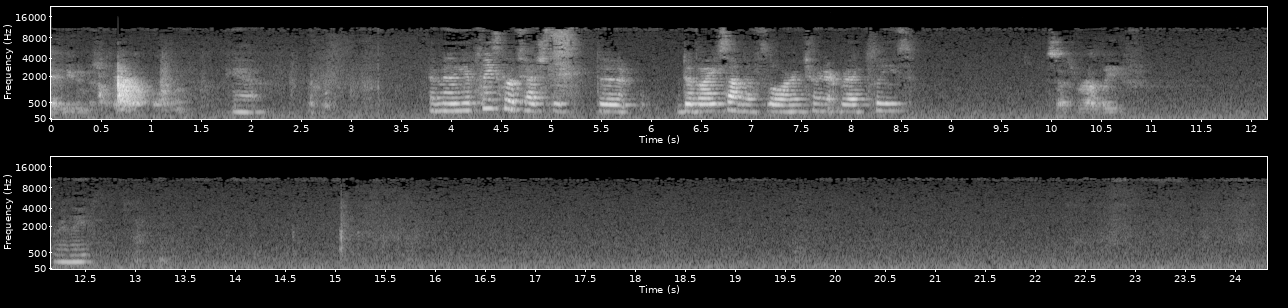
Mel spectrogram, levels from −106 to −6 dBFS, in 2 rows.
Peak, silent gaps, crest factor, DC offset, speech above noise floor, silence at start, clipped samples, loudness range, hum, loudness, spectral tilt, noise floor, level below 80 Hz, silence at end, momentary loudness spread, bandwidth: 0 dBFS; none; 32 dB; under 0.1%; 27 dB; 0 s; under 0.1%; 25 LU; none; -28 LUFS; -3 dB/octave; -55 dBFS; -60 dBFS; 1.05 s; 28 LU; 11.5 kHz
